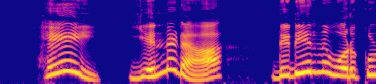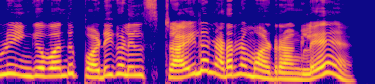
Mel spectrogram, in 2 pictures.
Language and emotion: Tamil, surprised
